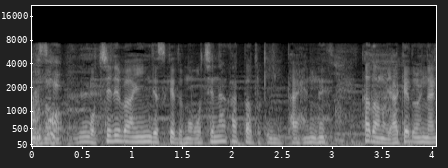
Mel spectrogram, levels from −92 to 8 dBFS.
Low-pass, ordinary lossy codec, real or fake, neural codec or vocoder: 7.2 kHz; none; fake; vocoder, 44.1 kHz, 80 mel bands, Vocos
